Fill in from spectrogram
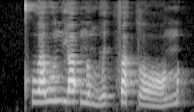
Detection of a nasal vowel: absent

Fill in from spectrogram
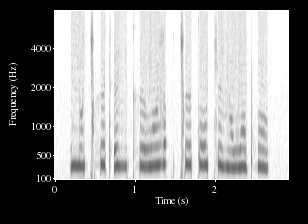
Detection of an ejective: present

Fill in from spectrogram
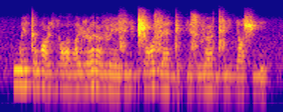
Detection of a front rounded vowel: present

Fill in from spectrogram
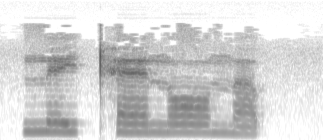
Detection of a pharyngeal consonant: absent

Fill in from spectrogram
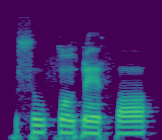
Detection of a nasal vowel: present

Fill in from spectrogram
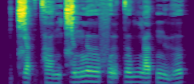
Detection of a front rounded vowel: absent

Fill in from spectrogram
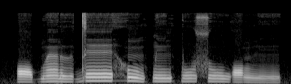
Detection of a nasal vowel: present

